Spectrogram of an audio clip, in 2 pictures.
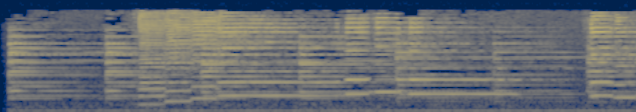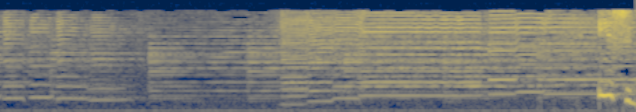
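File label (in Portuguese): Padrinho, Feminino; Aniversários; Aniv Familiar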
